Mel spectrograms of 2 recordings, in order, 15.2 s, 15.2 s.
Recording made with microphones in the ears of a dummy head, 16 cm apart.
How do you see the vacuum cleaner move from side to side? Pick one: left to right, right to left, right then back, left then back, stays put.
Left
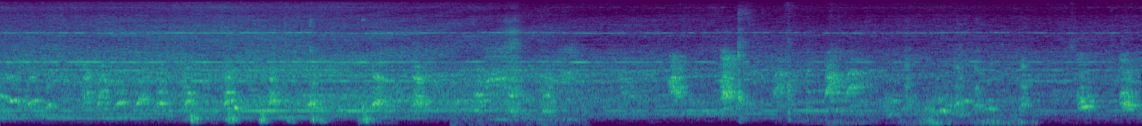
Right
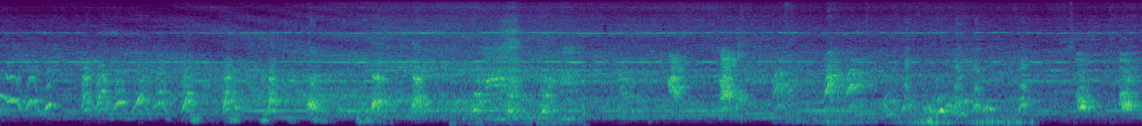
left to right.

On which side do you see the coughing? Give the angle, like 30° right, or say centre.
60° left.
